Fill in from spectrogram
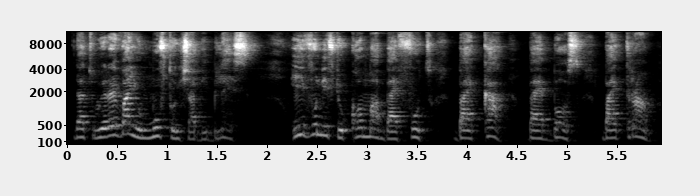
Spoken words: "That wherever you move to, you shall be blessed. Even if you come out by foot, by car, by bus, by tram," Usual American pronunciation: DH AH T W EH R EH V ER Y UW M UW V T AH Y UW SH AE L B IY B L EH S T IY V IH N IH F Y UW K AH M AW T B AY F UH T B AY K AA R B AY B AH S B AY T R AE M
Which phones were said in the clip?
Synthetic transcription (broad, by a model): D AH T W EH R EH V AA Y UW M UW V T AH Y UW SH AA L B IY B L EH S T IY V IH N IH F Y UW K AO M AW B AY F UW T B AY K AA B AY B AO S B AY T R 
